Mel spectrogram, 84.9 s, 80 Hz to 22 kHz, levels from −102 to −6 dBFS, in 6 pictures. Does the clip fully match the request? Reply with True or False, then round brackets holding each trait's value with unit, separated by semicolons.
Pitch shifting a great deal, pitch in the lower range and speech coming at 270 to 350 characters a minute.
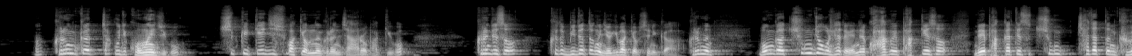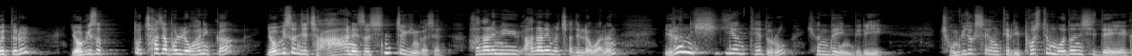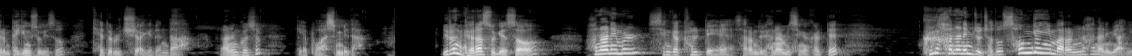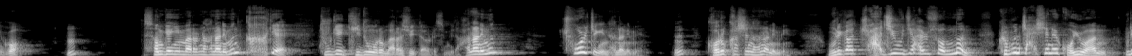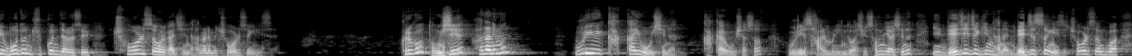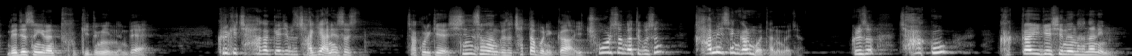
False (6.3 semitones; 250 Hz; 315 characters per minute)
